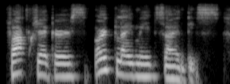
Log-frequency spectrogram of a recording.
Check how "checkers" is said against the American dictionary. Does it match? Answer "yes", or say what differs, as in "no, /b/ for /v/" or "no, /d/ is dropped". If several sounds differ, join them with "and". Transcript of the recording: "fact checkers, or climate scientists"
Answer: no, /s/ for /z/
